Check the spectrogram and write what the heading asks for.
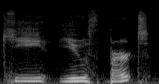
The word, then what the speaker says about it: Cuthbert: 9, Reaping, Subchapter 4, King sounds out Cuthbert's name via Shimi, pronouncing it as Key Youth Bert, subject closed.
